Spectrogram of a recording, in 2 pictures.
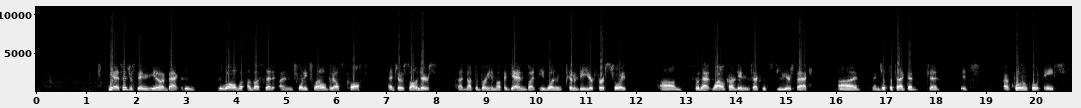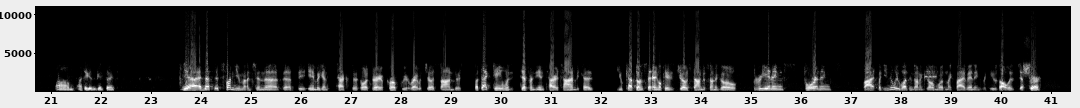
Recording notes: take to the phone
